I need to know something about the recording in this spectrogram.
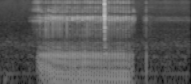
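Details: One heavy, fluttering snore from Rolly, a French Bulldog napping indoors; the low rasp pulses rapidly for about a second, followed by a soft click and quiet.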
